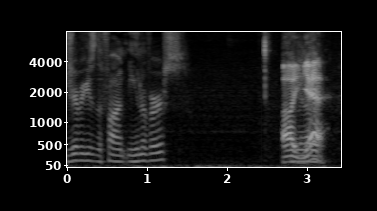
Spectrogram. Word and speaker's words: Univers: Did you ever use the font Universe? Yeah. It's actually Yeah, pronounced Universe.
